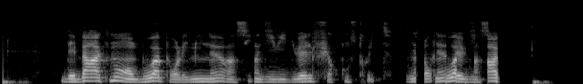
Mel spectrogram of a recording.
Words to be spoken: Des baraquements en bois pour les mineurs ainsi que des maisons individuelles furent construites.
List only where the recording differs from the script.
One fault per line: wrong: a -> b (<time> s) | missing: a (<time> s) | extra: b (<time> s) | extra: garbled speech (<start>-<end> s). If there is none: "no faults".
missing: que des maisons (2.5 s)
extra: garbled speech (4.1-5.0 s)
